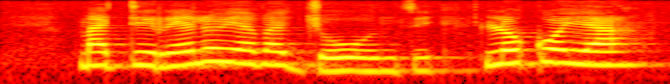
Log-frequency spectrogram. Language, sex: Tsonga, female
